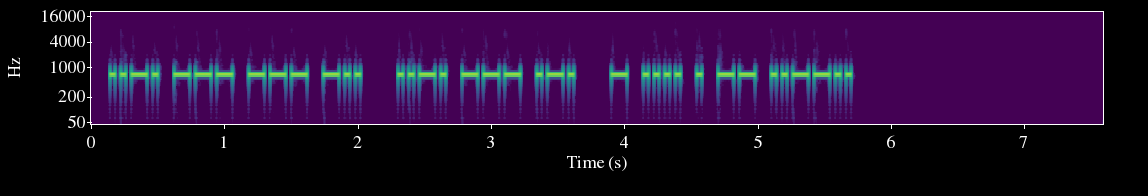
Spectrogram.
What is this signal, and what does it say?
Morse code, heard as a keyed tone, about 30 wpm, 700 Hz. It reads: FOOD FOR THEM?
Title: Sentences from Top 1000 Words - Review Part 1 - 30wpm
